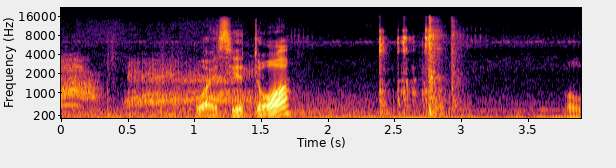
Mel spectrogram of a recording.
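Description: A metal lock clicks and rattles.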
